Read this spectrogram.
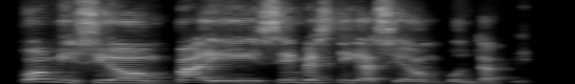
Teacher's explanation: Estas palabras reciben la mayor fuerza de voz o de pronunciación en la última sílaba. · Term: palabras agudas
